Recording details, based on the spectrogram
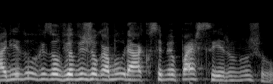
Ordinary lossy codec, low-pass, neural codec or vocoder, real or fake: Opus, 64 kbps; 7.2 kHz; none; real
